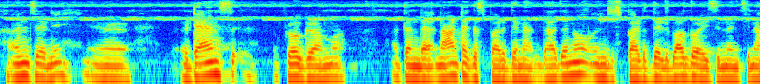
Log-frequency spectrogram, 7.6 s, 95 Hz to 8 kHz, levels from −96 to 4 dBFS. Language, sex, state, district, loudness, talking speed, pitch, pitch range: Tulu, male, Karnataka, Dakshina Kannada, -18 LUFS, 95 wpm, 125 Hz, 120-135 Hz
